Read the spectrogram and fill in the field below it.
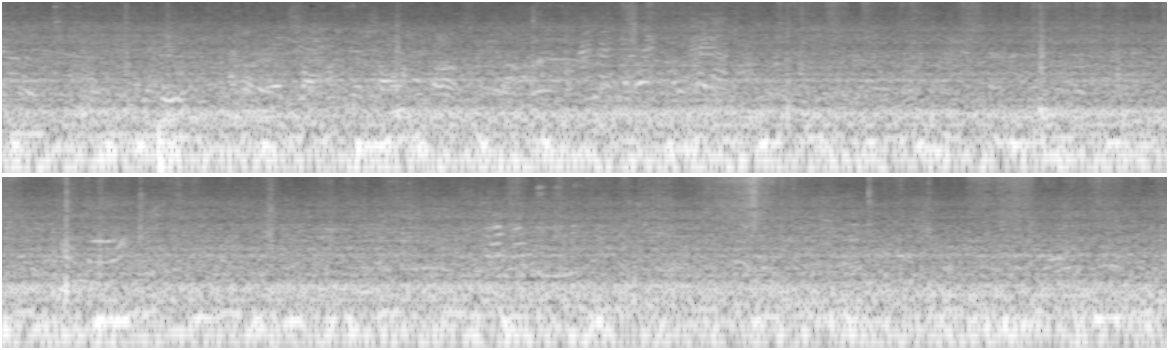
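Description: Dry cane stalks rustle and crackle as they are handled.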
